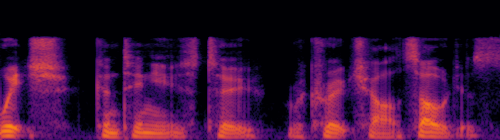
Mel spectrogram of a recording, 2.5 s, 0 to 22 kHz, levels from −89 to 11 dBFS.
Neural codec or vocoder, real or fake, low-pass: autoencoder, 48 kHz, 128 numbers a frame, DAC-VAE, trained on Japanese speech; fake; 7.2 kHz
